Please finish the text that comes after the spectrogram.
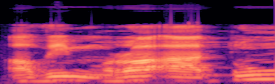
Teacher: রাটাকে open করে deep করে পড়বো, আর হামজাটাকে রাইট দিব। তু এখানে তানবিন আছে, তানবিন ওয়ার্ডস এখানে ইদগাম উইথ গুন্না হবে।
